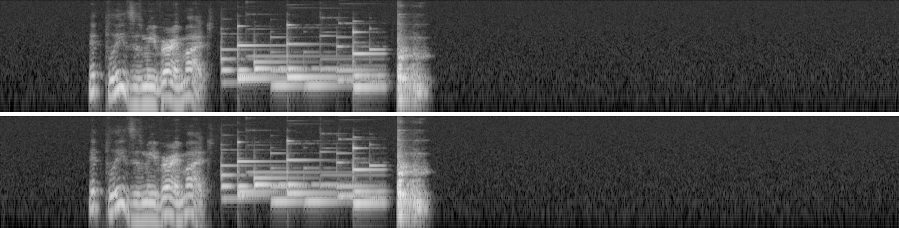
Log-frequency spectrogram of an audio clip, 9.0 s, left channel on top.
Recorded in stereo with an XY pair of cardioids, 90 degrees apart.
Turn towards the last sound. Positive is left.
turn(degrees=-30)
